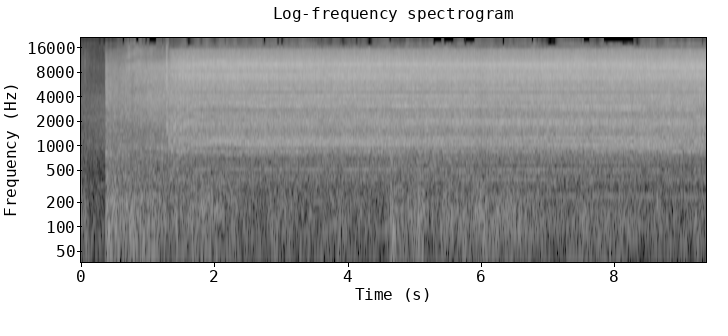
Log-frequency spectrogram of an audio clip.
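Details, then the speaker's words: 2010 Volkswagen Routan 4.0L that quit on the highway, cranked on a boost box: starter spins the engine fast and evenly with no compression chuffs and never catches; suspected snapped timing belt. "know how well you can hear that there's no compression sound at all you can see the belt spinning"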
